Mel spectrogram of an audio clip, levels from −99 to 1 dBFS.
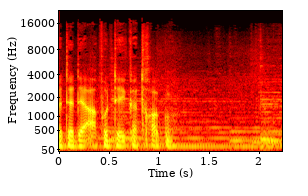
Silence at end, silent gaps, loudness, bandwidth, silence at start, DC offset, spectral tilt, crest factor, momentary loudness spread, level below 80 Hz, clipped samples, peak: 0 s; none; -23 LUFS; 17 kHz; 0 s; under 0.1%; -6 dB/octave; 20 dB; 18 LU; -54 dBFS; under 0.1%; -4 dBFS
